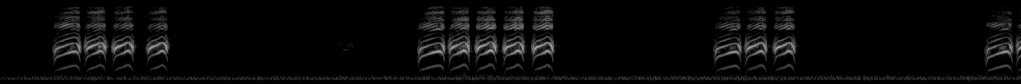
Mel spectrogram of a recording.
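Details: Pinyon jay; alarm call; alarm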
